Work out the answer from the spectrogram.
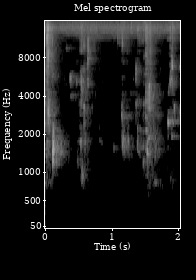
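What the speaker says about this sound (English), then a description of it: "I'm just going to get the 3 pads that come in a pack and drop those in some water" Filter pads from a wine and spirits filter set drop into a container of water to soak, making a soft, steady splashing and sloshing for a couple of seconds.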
